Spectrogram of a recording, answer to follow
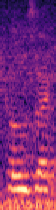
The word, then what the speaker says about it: Cossack: And then during that skills portion, you're going to be doing a Cossack squat or Kozak squat. I've heard it pronounced 2 different ways.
